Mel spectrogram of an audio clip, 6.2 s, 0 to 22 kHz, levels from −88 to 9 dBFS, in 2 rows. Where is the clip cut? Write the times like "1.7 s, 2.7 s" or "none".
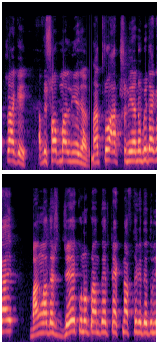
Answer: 1.7 s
